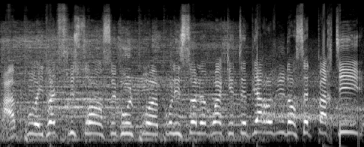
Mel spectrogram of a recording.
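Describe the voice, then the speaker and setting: Male play-by-play hockey caller, very high excitable pitch, shouted goal calls, busy crowd and music behind. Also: a little fast. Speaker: ice hockey play-by-play commentator. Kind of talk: live sports commentary with excited goal calls. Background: arena crowd and music.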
